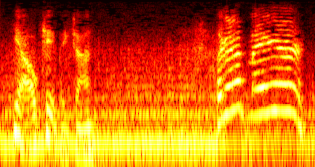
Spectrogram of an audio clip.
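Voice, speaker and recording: A performer voicing a small, eager boy with a squeaky childlike voice in a children's radio serial. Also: huge pitch swings, normal speed, full character voice. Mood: eager, cheering. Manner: eager, exclamatory. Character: small excitable boy elf, eager and adventurous. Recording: noisy, muffled old radio recording.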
